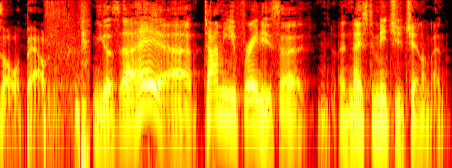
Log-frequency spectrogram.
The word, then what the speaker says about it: Euphrates: Yeah, Euphrates.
